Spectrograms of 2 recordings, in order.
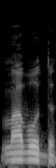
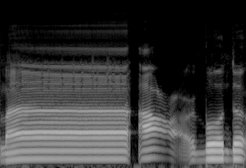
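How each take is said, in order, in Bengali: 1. 'ma'-র পরের গলার শব্দটি বাদ পড়ে। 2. 'ma'-র পরে একটি গলার শব্দ শোনা যায়। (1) "এই শব্দটা ভুল হতে পারে মাবুদ যদি হয়ে যায়" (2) "এমন উচ্চারণ হবে মা আ'বুদ"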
